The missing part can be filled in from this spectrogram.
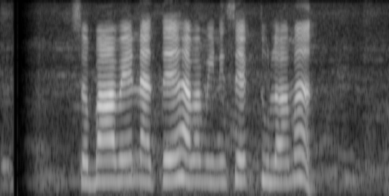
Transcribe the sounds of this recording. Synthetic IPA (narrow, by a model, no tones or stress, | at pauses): səbʱaːʋenæt̪ejəɦæməminisjek̚t̪uləmə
